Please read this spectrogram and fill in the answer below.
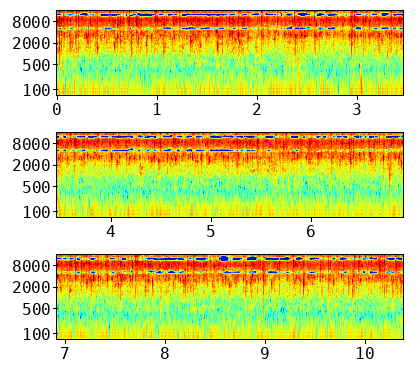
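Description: Slices of Iberico pork belly, still partly frozen, frying on a hot griddle pan. They sizzle and spit hard, with a dense, steady crackle of fat spatter, because they went on frozen.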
